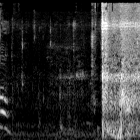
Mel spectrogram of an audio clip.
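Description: A child steps into pool or bath water, a few soft sloshes giving way to a sudden loud splash at the end, close by, with no talking over the splash.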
